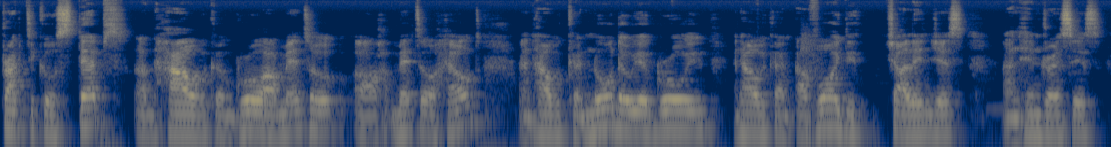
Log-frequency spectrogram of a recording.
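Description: A man's voice: mid-range voice, fairly even intonation, a little slow. A young man from Nigeria with a Nigerian accent, hosting a podcast and telling his own life story in an earnest, conversational way. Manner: earnest, conversational, warm asides and shout-outs. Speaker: podcast host. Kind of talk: personal storytelling monologue.

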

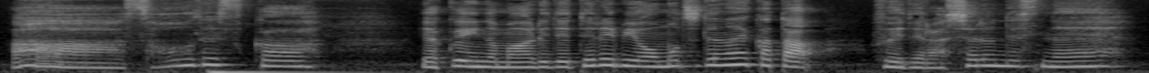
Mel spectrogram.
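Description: A woman playing an earnest, polite businesswoman pitching to a client in a comedy audio drama, speaking deferentially. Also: brisk, close to an everyday voice. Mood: polite, accommodating.

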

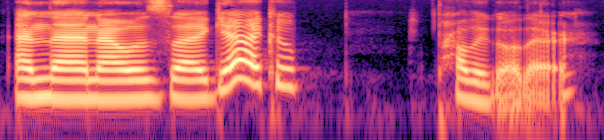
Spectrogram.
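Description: A young woman actor with a British-tinged accent, chatting casually as an interview guest, full of "like" and quick laughs. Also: mid-range voice, expressive, clean tone, no echo, clean studio sound. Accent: British-tinged English. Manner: chatty, filler-heavy, laughs often.

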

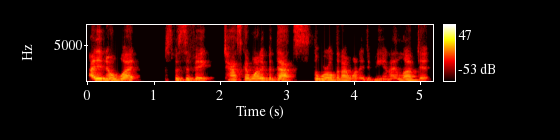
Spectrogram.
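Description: A woman in her forties from Dallas, telling her career story as an interview guest in a warm, rambling, conversational way. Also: lowish voice, flat delivery, normal speed. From Dallas, Texas. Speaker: guest, city administrator.

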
